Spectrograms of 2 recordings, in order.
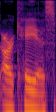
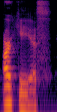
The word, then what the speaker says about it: Arceus: And in I would almost understand it if like it was pronounced like most like Arceus, but that's not what they were saying. They were saying Arceus.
